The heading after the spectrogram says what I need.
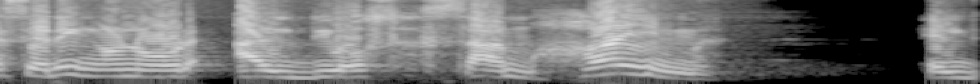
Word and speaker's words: Samhain: lo tienes que hacer en honor al dios san jaime el 2 san san jaime se escribe s a m h n este dios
